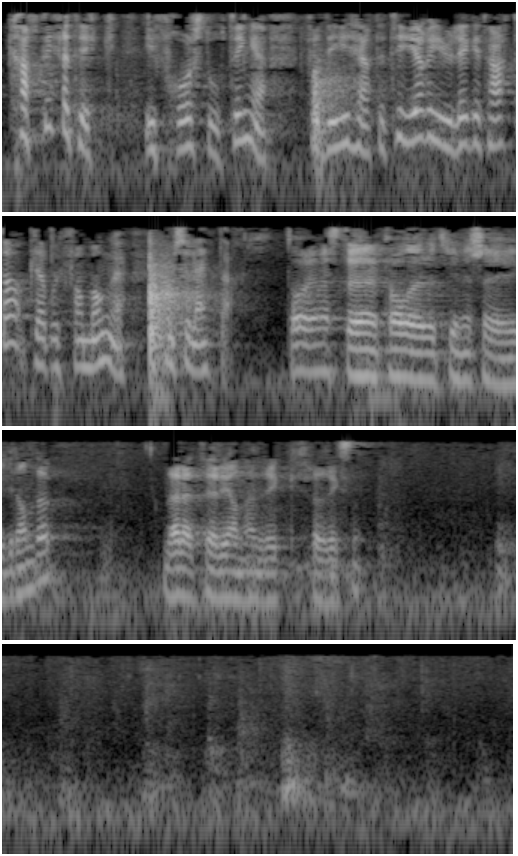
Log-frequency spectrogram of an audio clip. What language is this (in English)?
Norwegian Nynorsk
